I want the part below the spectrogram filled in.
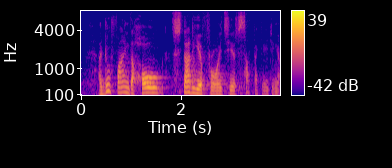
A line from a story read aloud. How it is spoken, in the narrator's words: I exclaimed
